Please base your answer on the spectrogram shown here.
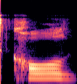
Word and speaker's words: cold: and if it's cold you have to hold the L position for a longer duration than you think you need to probably so that the L can be heard because if you can't hear the L number eight cold will sound like number seven code so you're going the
